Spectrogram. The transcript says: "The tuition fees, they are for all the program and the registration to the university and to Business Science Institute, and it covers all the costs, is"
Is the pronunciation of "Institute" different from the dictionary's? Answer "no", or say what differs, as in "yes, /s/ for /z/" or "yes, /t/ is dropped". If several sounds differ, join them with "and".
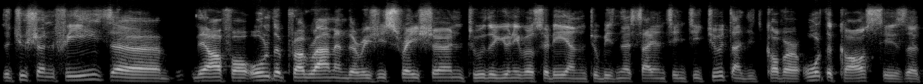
no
